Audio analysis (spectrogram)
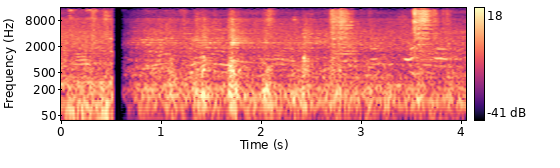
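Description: Steady rumble and rattle of the Kanyakumari superfast express train rolling along the rails near Jolarpettai, with a brief dropout near the start and faint clacks throughout.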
